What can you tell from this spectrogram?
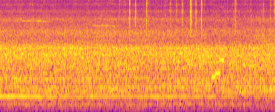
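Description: Steady rushing noise inside a storm-chase vehicle's cabin, with a steady mid-pitched hum that fades out about three and a half seconds in.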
